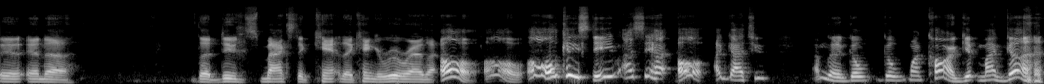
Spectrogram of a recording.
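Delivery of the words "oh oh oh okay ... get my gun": very high, silly dubbed-video voice. Retelling a dubbed video of a kangaroo meeting a man: imitating dubbed kangaroo voice. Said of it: "where it's dubbed is perfect, it's like".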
